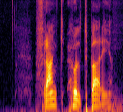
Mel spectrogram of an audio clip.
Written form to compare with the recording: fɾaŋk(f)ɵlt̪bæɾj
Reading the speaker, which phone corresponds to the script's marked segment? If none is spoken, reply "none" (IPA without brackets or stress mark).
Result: h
